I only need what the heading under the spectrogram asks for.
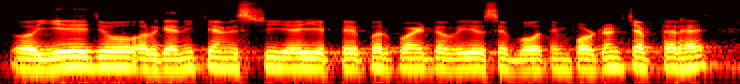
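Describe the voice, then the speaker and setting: A man with a Pakistani Urdu accent teaching a chemistry lesson, explaining step by step and answering his own questions, with frequent "uh" pauses. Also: medium pitch, flat delivery, a little mellow, clear, resonant tone. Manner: often says "uh". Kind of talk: classroom lecture.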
